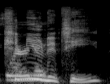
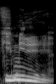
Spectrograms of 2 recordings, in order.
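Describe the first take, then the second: First: The word is said with every sound clear. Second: The word is slurred with sounds dropped. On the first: The speaker calls it right. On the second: The speaker calls it wrong.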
